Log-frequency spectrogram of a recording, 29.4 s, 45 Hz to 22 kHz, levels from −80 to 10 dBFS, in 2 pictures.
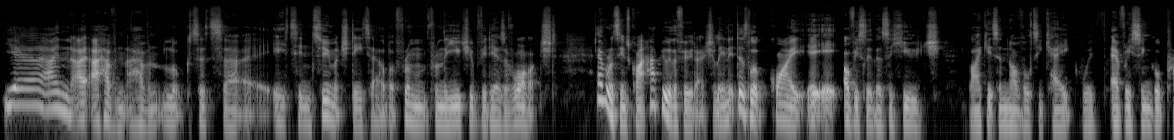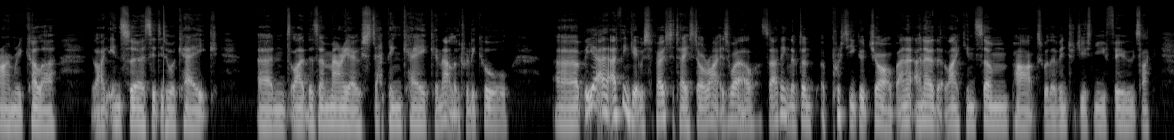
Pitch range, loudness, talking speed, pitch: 90-105 Hz, -26 LUFS, 220 wpm, 95 Hz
